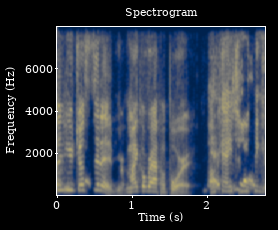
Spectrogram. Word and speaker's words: Rappaport: I'm trying to sound, I don't know how to pronounce his name. No, you just did it. Michael Rappaport.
